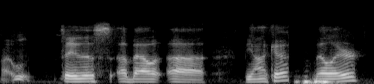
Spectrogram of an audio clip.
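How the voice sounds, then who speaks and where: A man's voice: mid-range voice, a little slow, dry recording, highs cut off. A man co-hosting a podcast, rambling in casual chat and often trailing off. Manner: rambling, trails off, drops his voice. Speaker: podcast co-host.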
